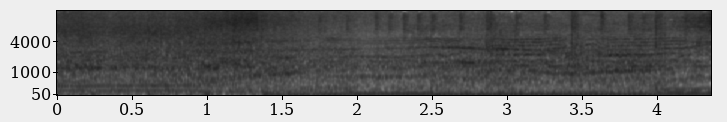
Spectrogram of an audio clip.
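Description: A car engine roars loudly, its pitch shifting abruptly as Lindy's car, chased by Vickers, swerves through a sharp turn, with tires squealing and skidding against the road.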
